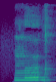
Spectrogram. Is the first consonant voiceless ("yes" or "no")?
no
